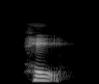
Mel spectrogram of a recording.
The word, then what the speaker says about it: He: So now we've come to the letter Hey. It's an H, H-E, and it's pronounced Hey, like, you know, H-E-Y.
